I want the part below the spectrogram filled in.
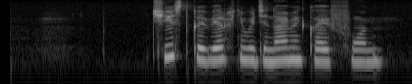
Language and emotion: Russian, neutral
